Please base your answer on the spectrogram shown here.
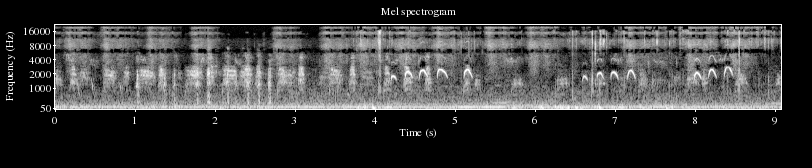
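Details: A baby swan eating fresh grass in the sun gives thin, high, rising-and-falling peeps in quick runs of three or four, with soft pecking clicks and a steady low rumble of wind underneath.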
